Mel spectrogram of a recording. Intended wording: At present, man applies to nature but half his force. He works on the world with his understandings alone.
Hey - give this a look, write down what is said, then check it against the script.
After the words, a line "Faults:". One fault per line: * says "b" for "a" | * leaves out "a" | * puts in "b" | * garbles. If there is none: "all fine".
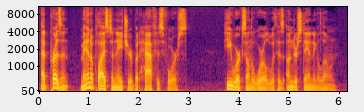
At present, man applies to nature but half his force. He works on the world with his understanding alone.
Faults:
* says "understanding" for "understandings"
